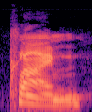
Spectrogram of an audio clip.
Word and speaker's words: climb: comparison red 107 says climb climb climb not climb the b is silent world 108 says who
